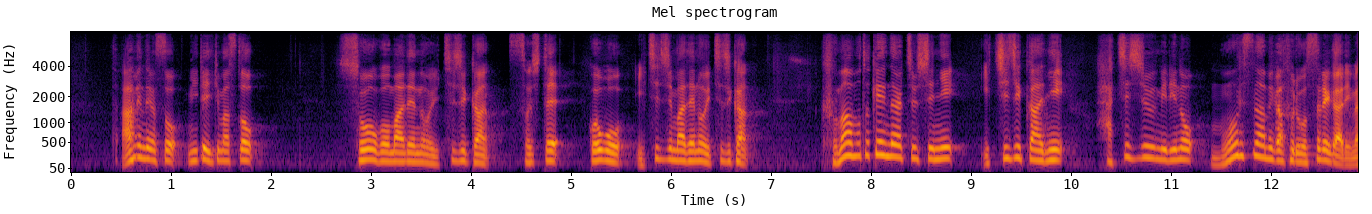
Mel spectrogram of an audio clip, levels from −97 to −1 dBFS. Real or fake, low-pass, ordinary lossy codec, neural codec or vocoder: fake; none; none; codec, 16 kHz, 0.8 kbps, ZipCodec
